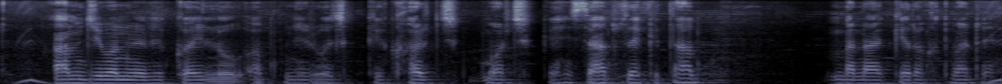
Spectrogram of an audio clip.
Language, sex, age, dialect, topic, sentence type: Bhojpuri, female, 18-24, Northern, banking, statement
